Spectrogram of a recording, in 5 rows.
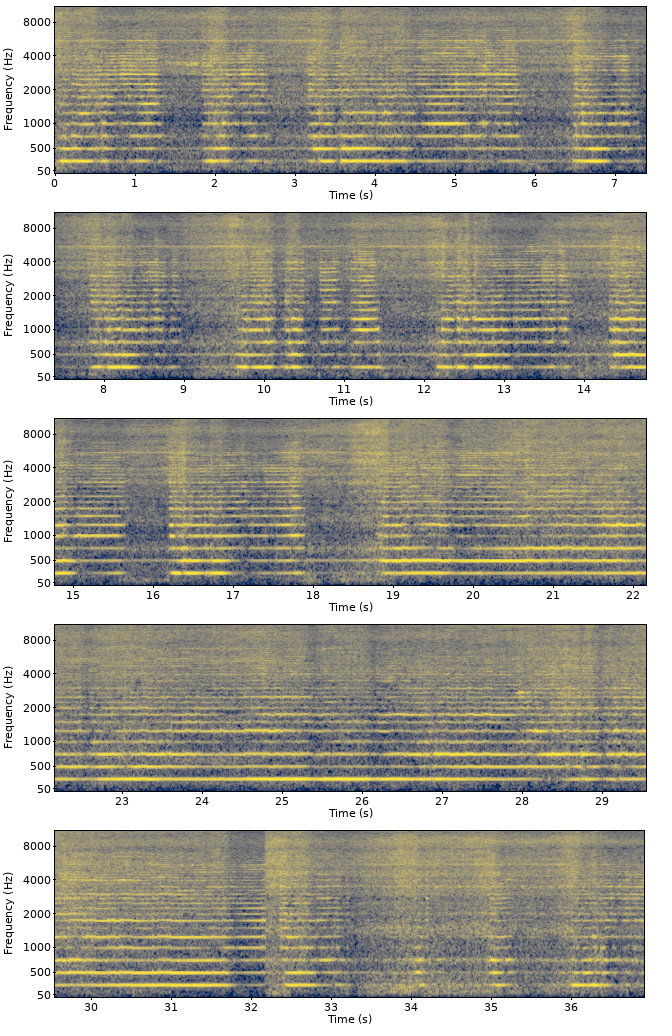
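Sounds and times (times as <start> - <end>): router whine: 0.0 - 36.9.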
